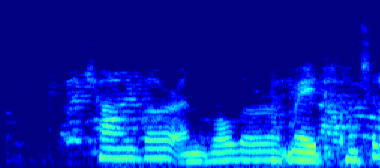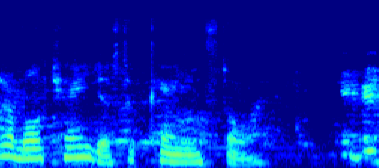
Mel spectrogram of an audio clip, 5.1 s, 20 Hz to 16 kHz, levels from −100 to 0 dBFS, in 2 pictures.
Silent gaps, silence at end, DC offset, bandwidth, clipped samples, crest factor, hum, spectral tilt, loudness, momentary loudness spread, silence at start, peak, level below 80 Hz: none; 0 s; under 0.1%; 11 kHz; under 0.1%; 18 dB; none; -7 dB/octave; -55 LUFS; 10 LU; 0.4 s; -38 dBFS; -84 dBFS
